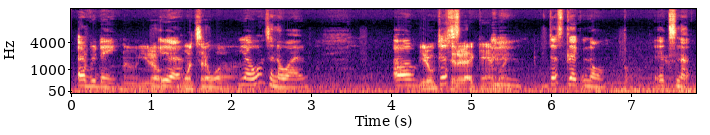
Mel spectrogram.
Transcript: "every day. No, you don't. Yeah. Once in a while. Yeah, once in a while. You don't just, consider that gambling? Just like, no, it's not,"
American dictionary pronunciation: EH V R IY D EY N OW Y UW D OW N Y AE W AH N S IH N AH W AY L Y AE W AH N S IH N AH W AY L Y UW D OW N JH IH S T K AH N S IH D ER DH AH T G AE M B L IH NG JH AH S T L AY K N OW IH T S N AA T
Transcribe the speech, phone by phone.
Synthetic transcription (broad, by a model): EH V R IY D EY N OW Y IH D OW Y AE W AH N S IH N AH W AY L Y AE W AH N S IH N AH W AY L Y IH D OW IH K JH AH S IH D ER DH AH T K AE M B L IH JH AH S T L AY K N OW IH T S N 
